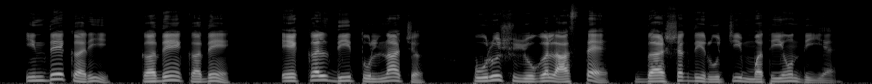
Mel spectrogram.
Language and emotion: Dogri, neutral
